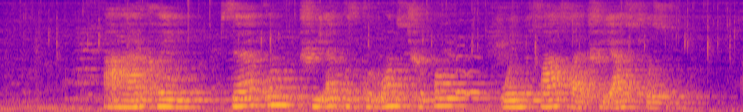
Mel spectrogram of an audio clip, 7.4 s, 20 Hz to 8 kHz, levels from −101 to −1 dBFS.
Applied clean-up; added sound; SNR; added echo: none; Water tap, faucet; 14 dB; reverberation time 1.1 s.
